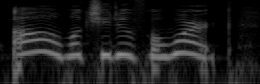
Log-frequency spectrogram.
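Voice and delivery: high-pitched, perky question; acted eager interest. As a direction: play up the curiosity for a new crush. Acting her eager question to him.

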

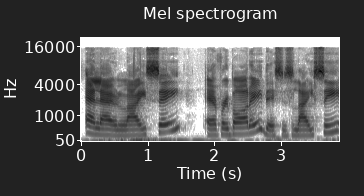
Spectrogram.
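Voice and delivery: imitating an Australian friend's loud, drawn-out greeting; big Aussie hello to a livestream audience; Australian accent. Retelling farmer friend's livestream welcome, imitated Australian accent. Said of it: "I just love hearing him talk".

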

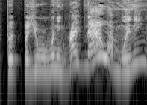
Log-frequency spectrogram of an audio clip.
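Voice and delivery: put-on high, pleading boy-king voice; whiny Ptolemy. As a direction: plead like a clueless preteen. Ptolemy pleading in acted quarrel.

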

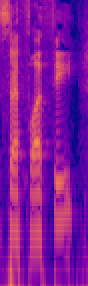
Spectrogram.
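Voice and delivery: ordinary delivery, nothing marked

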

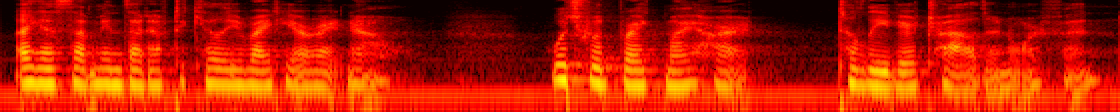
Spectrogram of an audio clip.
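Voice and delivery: low-key, soft acted menace; quiet threat. Bree threatening the chairman's life, quiet and controlled. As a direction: let the threat sink softly, understated.

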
